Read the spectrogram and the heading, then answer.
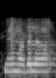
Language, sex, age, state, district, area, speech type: Kannada, male, 30-45, Karnataka, Belgaum, urban, conversation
